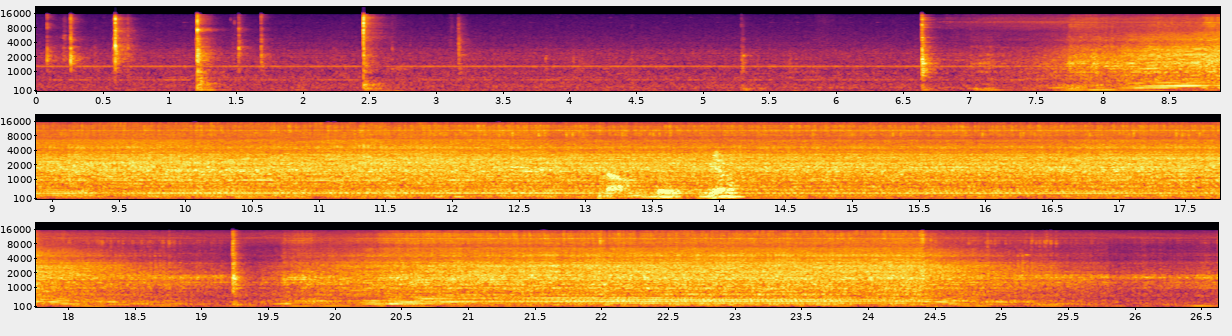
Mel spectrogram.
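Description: A few sharp plastic clicks as the kit's snap-together parts are pressed into place. Then a small toy DC motor with a plastic propeller spins up to a steady whine, runs about ten seconds and winds down. It runs again for about four seconds. The motor is wired in reverse polarity, so the propeller stays on and runs as a fan instead of lifting off.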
